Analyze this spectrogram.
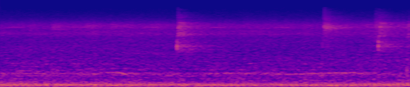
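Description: Outdoor background noise: a steady low rumble, broken by three short, sharp hisses about two, three and four seconds in.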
